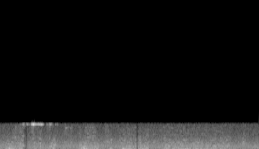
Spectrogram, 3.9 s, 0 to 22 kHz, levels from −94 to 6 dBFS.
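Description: A short speech recording that has come through a narrowband call path; nothing above 4 kHz is consistent with G.711 at 64 kbps. Throughout, there are noise suppressor artifacts: the suppressor keeps clamping bands it judges to be steady background, so the residual room noise, about 19 dB under the speech, ducks in the gaps and swells under the talking. The same processing also causes speech cut by the noise suppressor across the whole clip, from 0.0 to 3.9 s. Softer consonants and tails get pulled down along with the noise, by about 13 dB at worst, so some endings come across faint or swallowed. On top of that there are two short concealed packet losses, at 0.36–0.42 s and 2.04–2.09 s. The first hole is about 40 ms and the second about 20 ms. The decoder papers over each by extending the preceding sound before crossfading back, so each one is heard as a brief smear or wobble.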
